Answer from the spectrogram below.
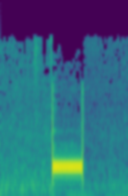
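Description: signal or alarm, telephone busy tone

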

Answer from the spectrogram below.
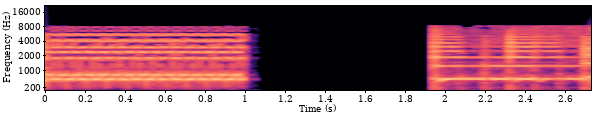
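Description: signal or alarm, telephone ringing

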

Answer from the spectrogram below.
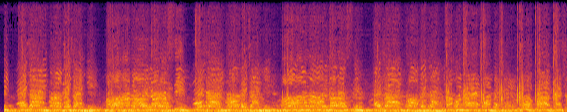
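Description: crowd, students chanting

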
